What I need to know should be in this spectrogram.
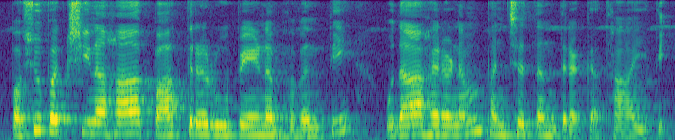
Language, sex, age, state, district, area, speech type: Sanskrit, female, 45-60, Tamil Nadu, Chennai, urban, spontaneous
